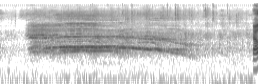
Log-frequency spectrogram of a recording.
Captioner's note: audience claps and cheers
